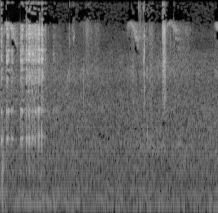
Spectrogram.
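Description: A glass wine bottle scraping and knocking against the inside of a planter as it is worked in the pot, a brief rattle of small scrapes in the first second. After that only faint background with a few faint high ticks.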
